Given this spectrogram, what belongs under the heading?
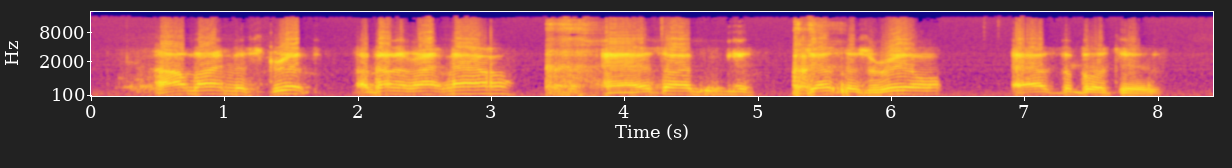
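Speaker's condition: Muscular dystrophy, a rare form

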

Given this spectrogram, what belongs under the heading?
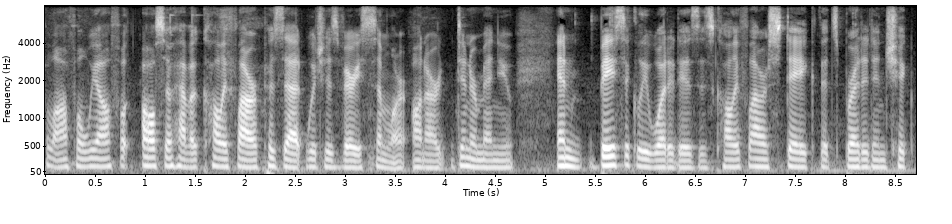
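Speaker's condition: No condition

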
